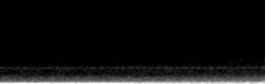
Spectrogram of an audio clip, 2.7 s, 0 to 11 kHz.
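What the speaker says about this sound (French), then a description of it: "Le moteur est assez présent dans l'habitacle quand on monte un peu dans les tours." Steady low engine drone inside the cabin of a 2004 Peugeot 307 QuickSilver with a 110 hp turbo engine while driving, a continuous deep rumble filling the car, loud and unbroken with no talk.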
